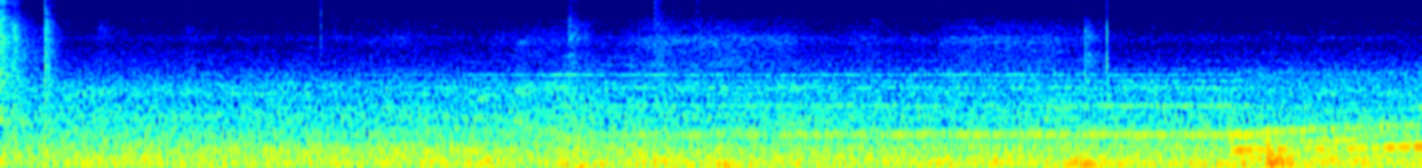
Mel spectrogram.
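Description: Electric train at a station platform: a steady low rumble and hum, then near the end a motor whine that rises steadily in pitch as the train starts to pull away.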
